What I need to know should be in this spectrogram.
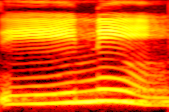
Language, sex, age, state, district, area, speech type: Odia, female, 30-45, Odisha, Jajpur, rural, read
